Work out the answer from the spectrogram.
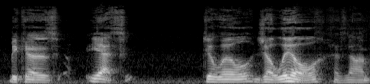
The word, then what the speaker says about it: Jahlil: That doesn't mean I'm right, because, yes, Jahlil, as now I'm saying it correctly, Jahlil Okafor does have the ability to score at a very, very high rate.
